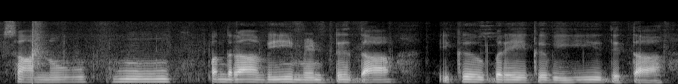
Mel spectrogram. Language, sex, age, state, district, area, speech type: Punjabi, male, 45-60, Punjab, Jalandhar, urban, spontaneous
